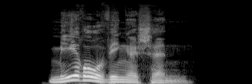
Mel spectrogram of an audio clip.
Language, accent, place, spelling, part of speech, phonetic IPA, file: German, Germany, Berlin, merowingischen, adjective, [ˈmeːʁoˌvɪŋɪʃn̩], De-merowingischen.ogg
- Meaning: inflection of merowingisch: 1. strong genitive masculine/neuter singular 2. weak/mixed genitive/dative all-gender singular 3. strong/weak/mixed accusative masculine singular 4. strong dative plural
